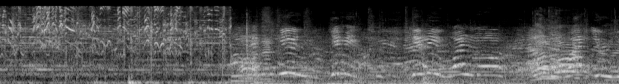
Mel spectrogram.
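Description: A group of children talking and calling out over one another in high, overlapping voices. About two seconds in, single voices stand out more clearly, rising and falling in pitch.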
